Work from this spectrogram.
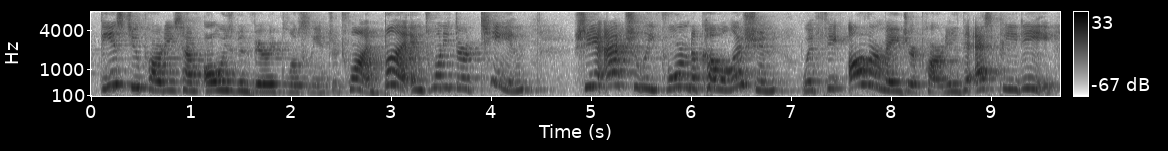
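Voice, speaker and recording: A woman's voice: high-pitched, pushed and bright, roomy sound. A woman hosting a casual weekly news review, chatty and loose, with frequent fillers.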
